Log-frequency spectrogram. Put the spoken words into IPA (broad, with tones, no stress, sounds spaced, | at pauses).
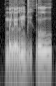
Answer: m ɛ˨ l ɛ˨ l ĩ˧ b i˨ | ɾ o˦ l u˦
